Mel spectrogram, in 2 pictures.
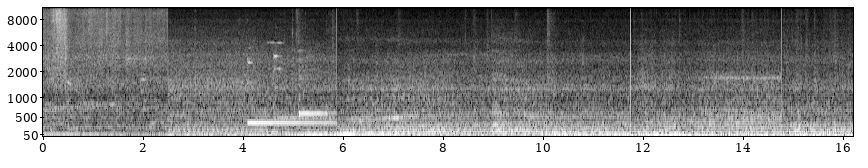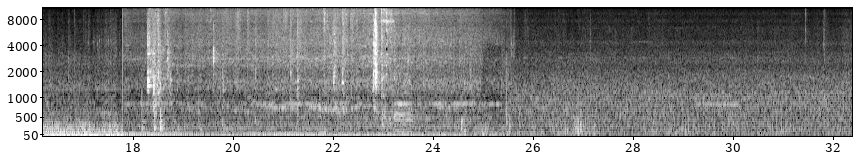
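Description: Shuttle bus under way, heard from inside the cabin: a steady low engine rumble with road noise, louder through the middle and dropping off in the last few seconds.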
